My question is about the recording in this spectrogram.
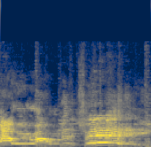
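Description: A man belting a soul vocal line over a strummed acoustic guitar, holding a long high note from about a second in that slides down near the end.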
